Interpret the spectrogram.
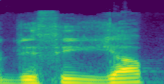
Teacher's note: یہاں وقف پڑھیں گے تو جثیہ پڑھیں گے کیونکہ دو زبر کی ترمیم وقف میں الف سے چینج ہو جاتی ہے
